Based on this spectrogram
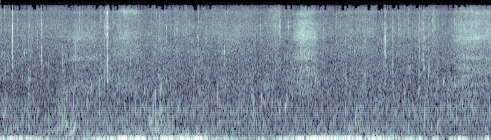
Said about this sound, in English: Aye, the wind's picking up. Wasn't forecast to, but it is.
